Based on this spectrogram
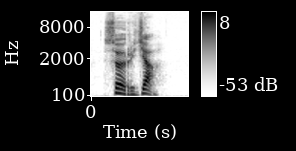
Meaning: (noun) 1. sludge (wet, messy substance): mud 2. sludge (wet, messy substance): a mess 3. a mess, a mush, a muddle; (verb) 1. to grieve, to mourn (usually someone's death) 2. to ensure; to take care of
- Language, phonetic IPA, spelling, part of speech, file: Swedish, [²sœ̞rːja], sörja, noun / verb, Sv-sörja.ogg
